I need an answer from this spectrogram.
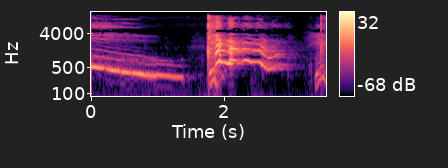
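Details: Siberian Husky vocalizing indoors: a long smoothly falling tone, a short silence, then a wavering, bending howl-like phrase, answering a person singing nearby.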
